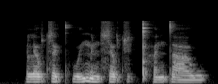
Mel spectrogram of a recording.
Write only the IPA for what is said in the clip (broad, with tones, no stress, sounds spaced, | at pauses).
l ɐ˨˧ w t͡s ɐ˨ j kʷʰ ɐ˨˥ j ŋ ɵ˨ n s ɐ˨ w t͡s ɵ˨ t̚ pʰ ɐ˨˧ n t̪ aː˨ w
